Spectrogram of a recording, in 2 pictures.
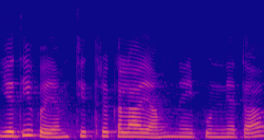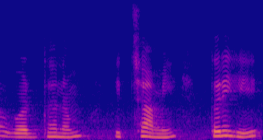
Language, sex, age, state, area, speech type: Sanskrit, female, 18-30, Tripura, rural, spontaneous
